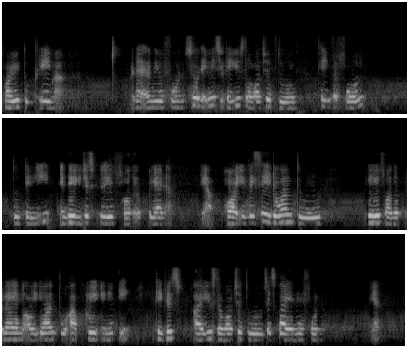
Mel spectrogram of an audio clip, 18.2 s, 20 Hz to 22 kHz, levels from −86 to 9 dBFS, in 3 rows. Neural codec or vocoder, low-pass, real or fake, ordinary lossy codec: codec, 16 kHz, 1 kbps, FreqCodec, smaller model; 7.2 kHz; fake; AAC, 48 kbps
